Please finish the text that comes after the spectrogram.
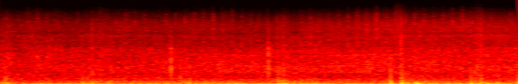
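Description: Droning World War I aircraft engines in the War Thunder video game, a steady low rumble of propeller planes holding throughout with a slight swell near the end.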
